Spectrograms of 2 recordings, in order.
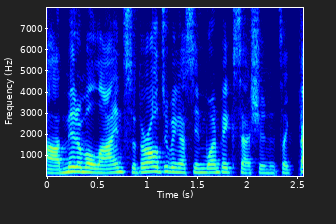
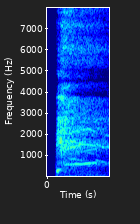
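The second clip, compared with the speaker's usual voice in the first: stunned laugh; 9 dB quieter than usual. Real, not acted. Disbelieving laugh after the reveal.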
